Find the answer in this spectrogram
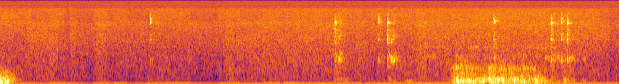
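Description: Near silence, with a few faint, scattered clicks and a brief faint low murmur about four and a half seconds in.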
